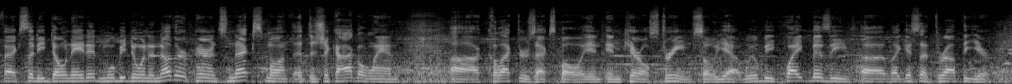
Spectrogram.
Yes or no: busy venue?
yes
